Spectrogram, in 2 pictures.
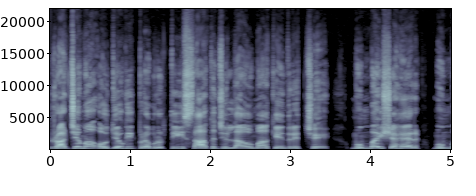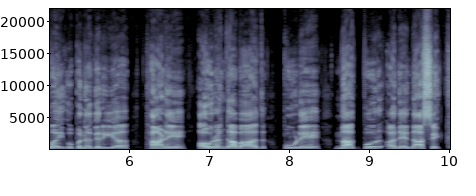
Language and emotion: Gujarati, neutral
